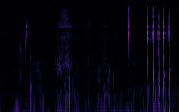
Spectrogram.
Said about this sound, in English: And here is a sip of beer.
